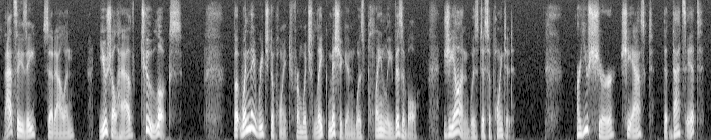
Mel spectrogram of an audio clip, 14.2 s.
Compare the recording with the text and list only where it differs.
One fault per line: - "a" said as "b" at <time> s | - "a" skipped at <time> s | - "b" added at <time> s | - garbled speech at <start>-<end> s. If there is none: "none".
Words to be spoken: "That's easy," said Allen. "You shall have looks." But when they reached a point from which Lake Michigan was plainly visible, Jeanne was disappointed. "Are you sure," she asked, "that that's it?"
- "two" added at 2.8 s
